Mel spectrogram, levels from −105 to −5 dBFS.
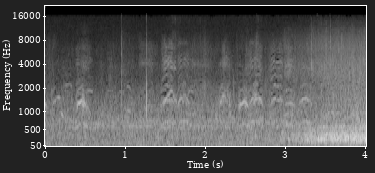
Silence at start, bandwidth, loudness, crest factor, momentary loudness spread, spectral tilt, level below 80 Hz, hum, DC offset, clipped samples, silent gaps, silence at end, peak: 0 s; 16.5 kHz; -34 LUFS; 18 dB; 14 LU; -5.5 dB/octave; -52 dBFS; none; under 0.1%; under 0.1%; none; 0 s; -14 dBFS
